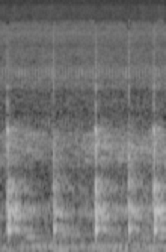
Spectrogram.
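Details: Arno fan that makes noise when lowered: crisp clicks about twice a second as the shaft is rocked forward and back. Excessive end play, suspected to come from a worn or wearing front bushing.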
